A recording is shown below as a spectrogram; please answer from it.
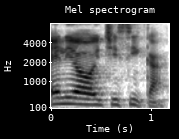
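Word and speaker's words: Hélio Oiticica: Eh, creo que en portugués se pronuncia mucho más bellamente. Elio Oichiica. Elioisica.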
